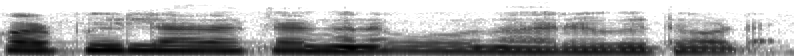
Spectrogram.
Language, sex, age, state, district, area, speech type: Malayalam, female, 45-60, Kerala, Pathanamthitta, rural, spontaneous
